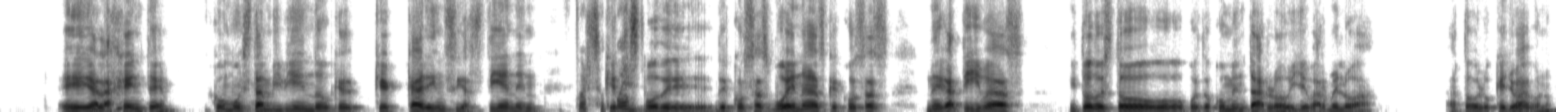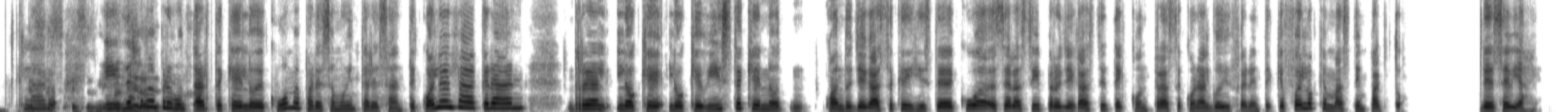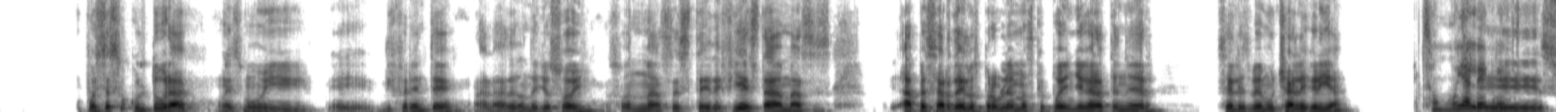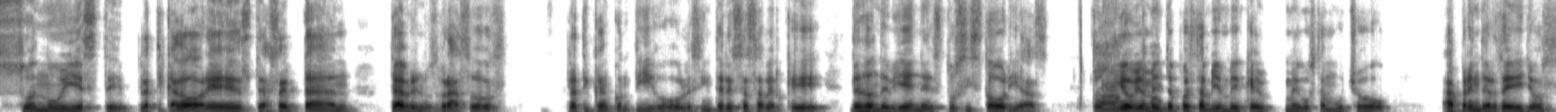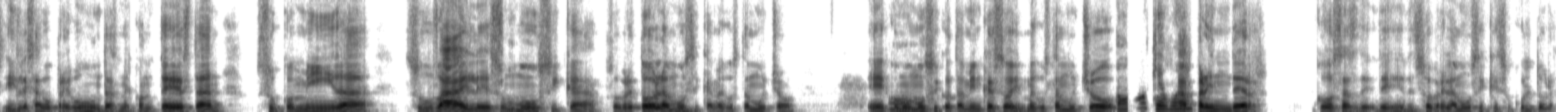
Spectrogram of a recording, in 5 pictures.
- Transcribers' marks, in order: other background noise
- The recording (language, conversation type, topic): Spanish, podcast, ¿Qué te motiva a viajar y qué buscas en un viaje?
- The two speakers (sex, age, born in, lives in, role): female, 55-59, Colombia, United States, host; male, 55-59, Mexico, Mexico, guest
